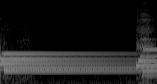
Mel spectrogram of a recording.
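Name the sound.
clock chiming the hour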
